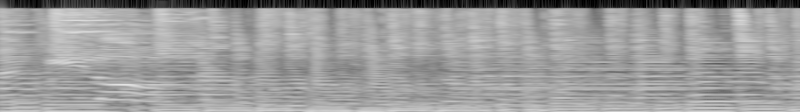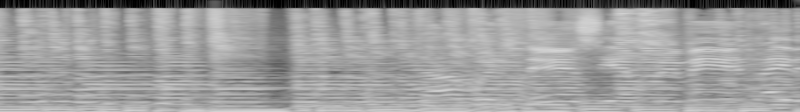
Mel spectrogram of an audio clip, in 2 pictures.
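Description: Acoustic guitars and an electric bass guitar playing an instrumental passage live, with plucked guitar lines over a moving bass line; a singing voice comes in right at the end.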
